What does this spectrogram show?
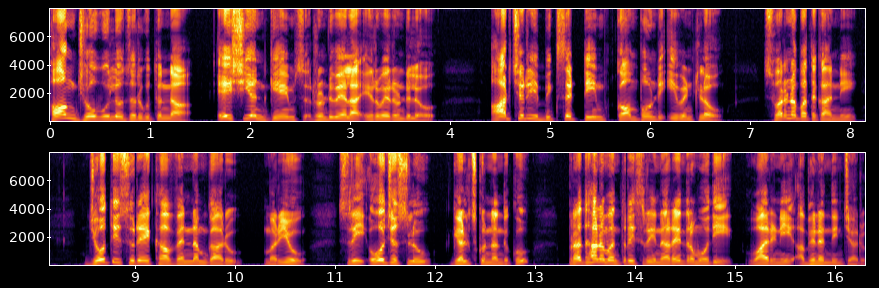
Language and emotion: Telugu, neutral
